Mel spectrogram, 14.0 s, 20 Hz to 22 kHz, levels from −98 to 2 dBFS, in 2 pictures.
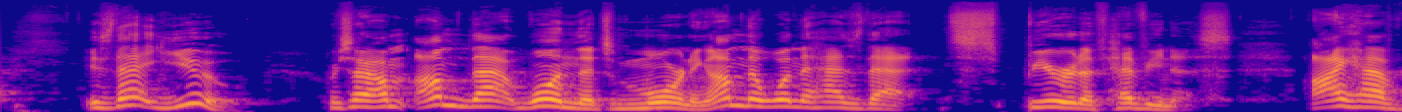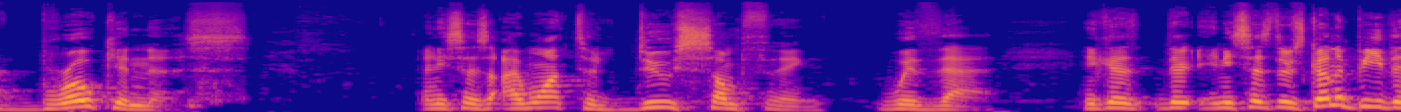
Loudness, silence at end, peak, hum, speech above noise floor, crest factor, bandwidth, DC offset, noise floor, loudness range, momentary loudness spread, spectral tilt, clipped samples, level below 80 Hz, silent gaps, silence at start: -25 LUFS; 0 s; -4 dBFS; none; 53 dB; 20 dB; 19 kHz; under 0.1%; -78 dBFS; 7 LU; 16 LU; -4 dB/octave; under 0.1%; -76 dBFS; none; 0.45 s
